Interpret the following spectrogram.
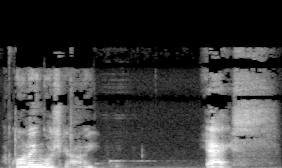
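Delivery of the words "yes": real, loud cheer; excited. Real, not acted. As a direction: burst out with a short, excited shout. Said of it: "I'm getting excited over S B Cs".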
